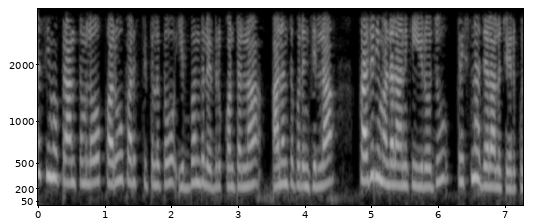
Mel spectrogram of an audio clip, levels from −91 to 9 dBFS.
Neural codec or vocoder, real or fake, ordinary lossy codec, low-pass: none; real; Opus, 64 kbps; 3.6 kHz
